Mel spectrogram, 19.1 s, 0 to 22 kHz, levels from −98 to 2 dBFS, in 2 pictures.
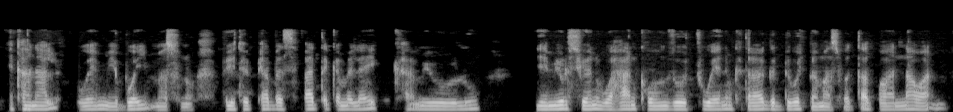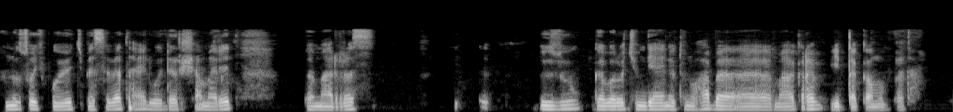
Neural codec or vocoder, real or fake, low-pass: none; real; 7.2 kHz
